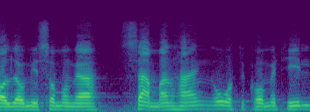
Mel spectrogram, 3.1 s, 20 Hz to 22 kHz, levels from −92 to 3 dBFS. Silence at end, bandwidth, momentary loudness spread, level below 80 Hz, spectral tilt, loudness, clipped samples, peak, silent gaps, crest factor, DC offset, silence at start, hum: 0 s; 9.2 kHz; 5 LU; -58 dBFS; -8.5 dB/octave; -26 LUFS; under 0.1%; -8 dBFS; none; 16 dB; under 0.1%; 0 s; none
